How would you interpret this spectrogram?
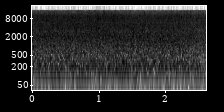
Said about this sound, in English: The fluid getting the final treatment looks like river water flowing through a flat fountain bed. We're basically taking what nature does and we're doing it at a much higher and faster level.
